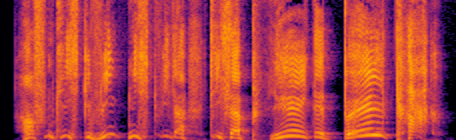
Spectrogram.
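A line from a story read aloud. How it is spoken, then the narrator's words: Squeaked. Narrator (German): piepste Pieper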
